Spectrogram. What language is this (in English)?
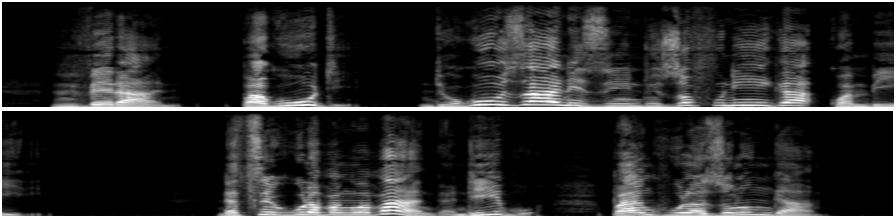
Nyanja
